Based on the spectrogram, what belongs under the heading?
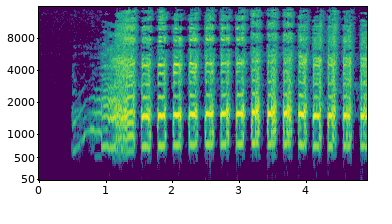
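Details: Red junglefowl hen calling for a male in the wild. A rising nasal wail builds into a long steady cackle of about sixteen loud, harsh, evenly spaced pulses.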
